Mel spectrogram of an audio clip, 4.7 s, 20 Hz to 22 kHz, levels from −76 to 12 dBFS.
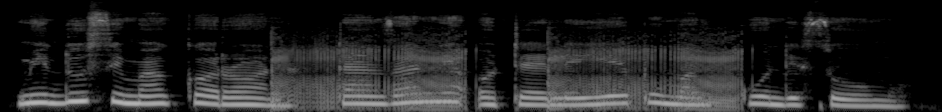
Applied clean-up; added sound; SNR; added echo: none; Fart; 11 dB; none.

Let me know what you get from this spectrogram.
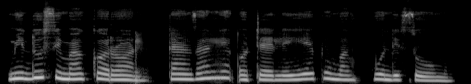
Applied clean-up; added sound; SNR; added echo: neural mask model DeepFilterNet 3.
